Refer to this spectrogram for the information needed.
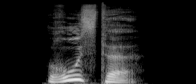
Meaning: inflection of rußen: 1. first/third-person singular preterite 2. first/third-person singular subjunctive II
- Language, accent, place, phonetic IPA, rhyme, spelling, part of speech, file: German, Germany, Berlin, [ˈʁuːstə], -uːstə, rußte, verb, De-rußte.ogg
